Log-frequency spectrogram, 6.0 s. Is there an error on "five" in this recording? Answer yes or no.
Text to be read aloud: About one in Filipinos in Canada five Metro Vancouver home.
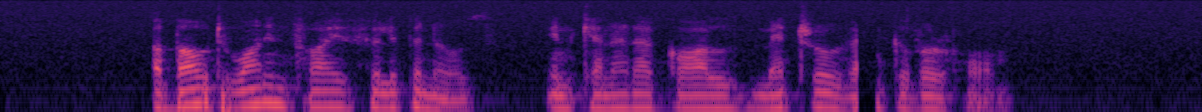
yes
